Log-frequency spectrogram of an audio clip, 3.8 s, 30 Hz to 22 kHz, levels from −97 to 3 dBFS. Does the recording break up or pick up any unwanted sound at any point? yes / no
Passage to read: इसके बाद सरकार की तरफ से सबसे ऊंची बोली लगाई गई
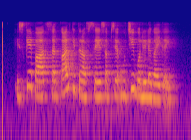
no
